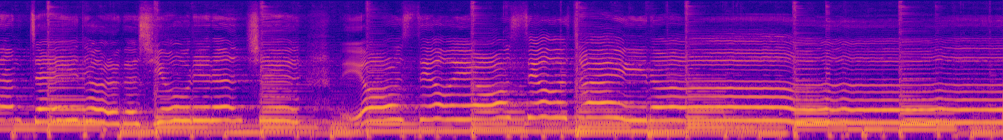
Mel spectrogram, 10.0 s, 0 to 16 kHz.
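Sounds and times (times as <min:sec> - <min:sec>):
acoustic guitar: 0:00.0 - 0:10.0
woman singing long vowel: 0:00.0 - 0:10.0.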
